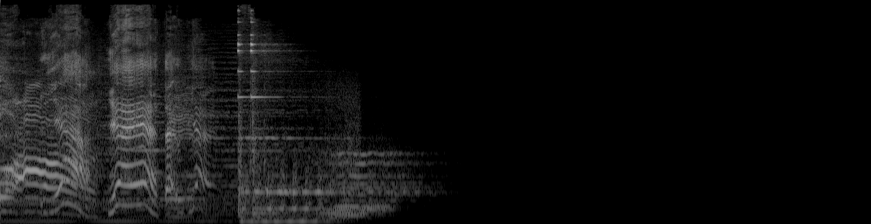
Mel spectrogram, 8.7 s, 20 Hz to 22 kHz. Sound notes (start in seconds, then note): 2.3 gentle outro music; 2.4 bell dings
